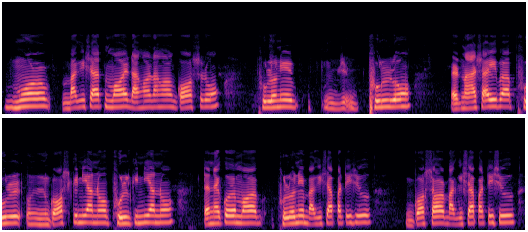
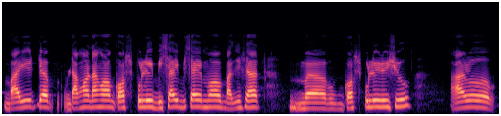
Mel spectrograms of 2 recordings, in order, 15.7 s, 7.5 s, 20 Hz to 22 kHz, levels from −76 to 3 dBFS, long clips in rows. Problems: constant background noise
